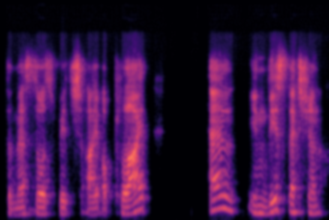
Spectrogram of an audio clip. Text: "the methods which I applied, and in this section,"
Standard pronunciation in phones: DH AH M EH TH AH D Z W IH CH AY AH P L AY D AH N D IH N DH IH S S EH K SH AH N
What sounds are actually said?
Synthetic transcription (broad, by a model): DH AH M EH S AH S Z W IH CH AY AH P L AY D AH N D IH N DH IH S S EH K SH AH N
